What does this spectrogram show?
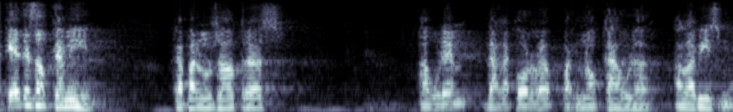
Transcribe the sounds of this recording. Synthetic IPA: əkɛt̪ezəlˠkəmi | kəpəɾnuzalˠt̪ɾəs | əwɾɛmd̪ərəkorəpəɾnokawɾəːləβizmu

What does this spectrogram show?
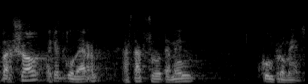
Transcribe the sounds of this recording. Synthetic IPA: pəɾʃɔəkɛt̪̚ɡuβ̞ɛrnəst̪aəsulut̪əmeŋ | kumpɾumɛs

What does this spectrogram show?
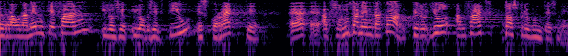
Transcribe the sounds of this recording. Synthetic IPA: elˠrawnameŋkefaniloʒeilobʒekt̪iweskorɛkt̪e | ɛɛabsolut̪amẽnd̪akɔɾt̪peɾojɔaɱfat͡ʃd̪ɔspɾeɣunt̪ezmḛs

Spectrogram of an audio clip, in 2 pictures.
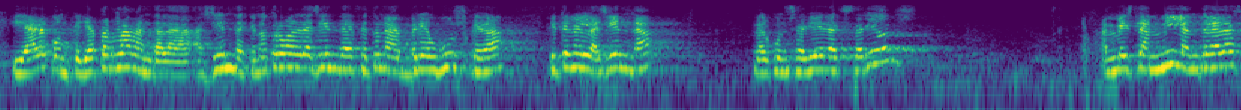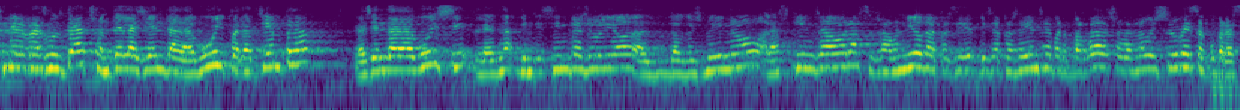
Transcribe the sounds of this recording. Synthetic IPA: iaɾəkɔŋkeʒapaɾlaβənd̪ələʔːʒend̪əkenot̪ɾɔβaðlaʒend̪aefet̪unaβɾɛwβuskəðəket̪enələʒend̪ə | d̪əlˠkunsəʎeðəkst̪əɾjors | əmːezðəmilənt̪ɾaðazmilrəzulˠt̪asont̪elaʒend̪əðəβujpəɾəzempləlaʒend̪əðəβujsilbint̪isiŋkd̪əʒulijɔləld̪əlˠd̪ozmilnɔwələskinzəɔɾəsərəunjoðəpzibisəpɾəziðɛnsijɐpəɾpaɾlasoβɾənoisuβezəkupəɾs

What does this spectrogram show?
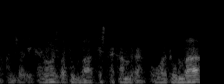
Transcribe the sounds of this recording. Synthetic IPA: ənzβaðikənoəzβat̪umbakɛst̪əkambɾəowβat̪umba

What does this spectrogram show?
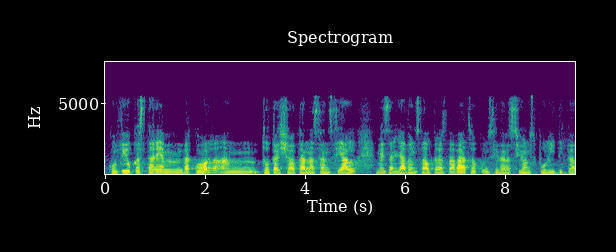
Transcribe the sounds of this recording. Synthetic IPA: kuɱfiwkəst̪əɾɛmd̪əkɔɾt̪ənt̪ot̪əʃɔt̪anəsənsialˠmezəɲʎaðunzd̪alˠt̪ɾəzðəβazokunsiðəɾəsionspulit̪ikə

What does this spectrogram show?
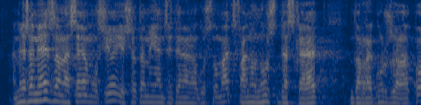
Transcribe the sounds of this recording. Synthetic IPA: əmezəmezənləseβəːmusioiəʃɔt̪əmbeənzit̪enənəkust̪umat͡sfanunuzd̪əskəɾat̪̚ | d̪əlˠrəkuɾsələpɔ

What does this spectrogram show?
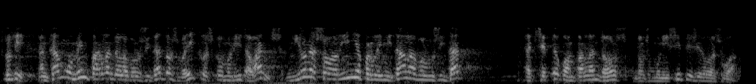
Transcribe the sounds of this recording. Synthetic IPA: skolt̪iəŋkap̚mumempaɾlənd̪ələβəlusit̪at̪̚d̪əlˠzβəikləskɔməðit̪əβansniunəsɔləliniəpəɾlimit̪aləβəlusit̪at̪ | əksɛp̚t̪əkwampaɾlənd̪əlˠsd̪əlˠzmunisipiziðələsua̰

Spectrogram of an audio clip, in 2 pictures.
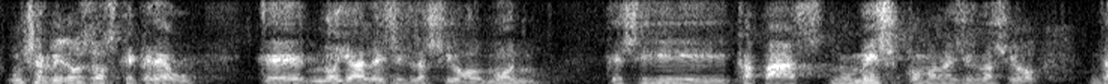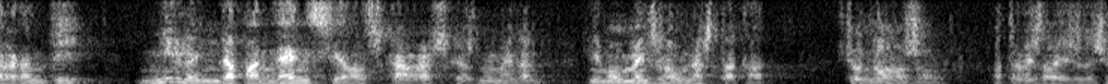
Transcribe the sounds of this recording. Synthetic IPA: unsəɾβiðozðəlˠskəkɾɛw | kənojaləʒizləsioəlˠmon | kəsiɣikəpaznumeskɔmələʒizləsiod̪əɣəɾənt̪i | niləind̪əpənd̪ɛnsiəðəlˠskarəkskəznumɛnənːimɔlˠmɛnzləunəst̪ət̪at̪̚ | ʃɔnoləzɔ̰lˠ | ət̪ɾəβezðələəʒizləsio

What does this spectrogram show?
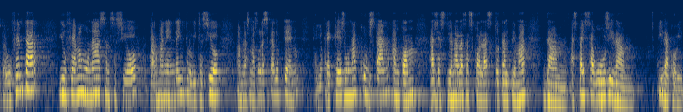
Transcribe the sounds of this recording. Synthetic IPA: t̪ɾɛufɛmt̪aɾt̪ | iufɛməmbunəsənsəsiopəɾmənend̪əimpɾuβ̞id͡zəsio | əmləzməzuɾəskəðup̚t̪ɛm | kəʒɔkɾɛkːəezunəkunst̪anəŋkɔməzʒəst̪jonələzəskɔləst̪ot̪əlˠt̪eməðəːspajsəɣ̞uziðə | iðəkɔβit̪̚

